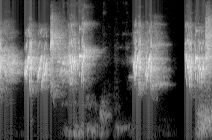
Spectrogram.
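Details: Tame pet lovebirds chirping in three bursts of shrill, rapid, high-pitched twittering, the first lasting about two seconds, with brief silent gaps between.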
